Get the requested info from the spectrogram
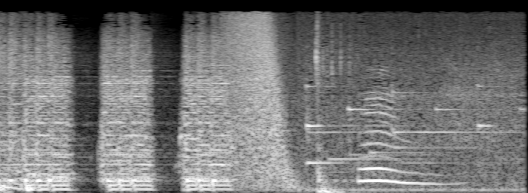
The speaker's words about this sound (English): I love the sound of the rain.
